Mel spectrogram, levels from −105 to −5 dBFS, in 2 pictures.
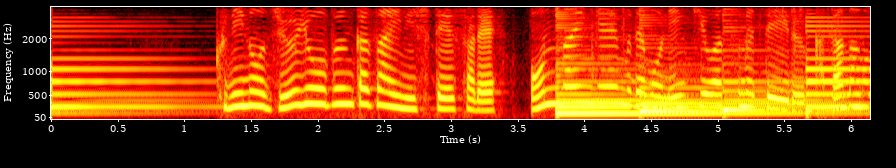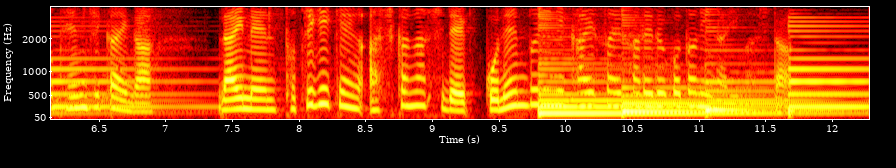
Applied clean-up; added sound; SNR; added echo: none; Guitar; -2 dB; none.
